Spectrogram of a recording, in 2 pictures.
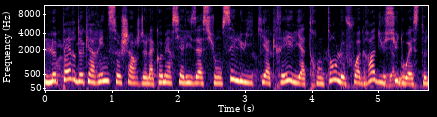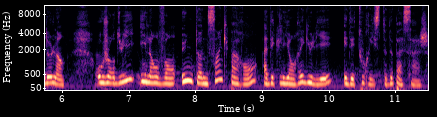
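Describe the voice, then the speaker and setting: Very wide pitch swings in a woman's voice of medium pitch. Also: moderate pace, very even loudness. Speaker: TV news reporter. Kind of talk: TV news narration.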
